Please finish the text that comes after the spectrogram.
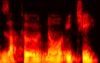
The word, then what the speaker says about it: Zatoichi: literally means blind one zato no ichi as it is often pronounced in the films uh he was never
